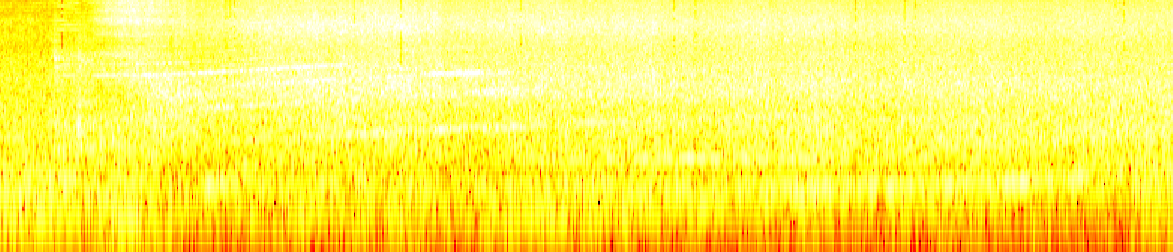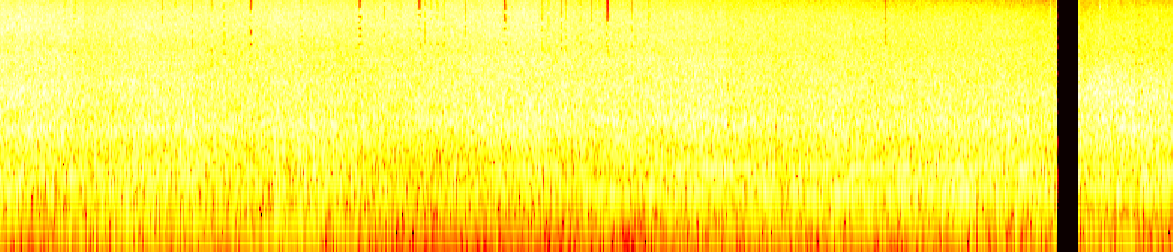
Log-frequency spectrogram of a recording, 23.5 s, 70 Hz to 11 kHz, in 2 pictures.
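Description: An MR-73 rubber-tyred metro train pulls out of an echoing underground station, its motors whining up in pitch.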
